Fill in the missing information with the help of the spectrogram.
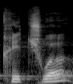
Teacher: Et le terme qui a donné origine au nom de la langue, quechua, dont le sens premier est vallée tempérée, vallée andine tempérée, est prononcé quechua, c'est-à-dire avec une première voyelle qui est quelque chose à mi-chemin entre notre E et notre I, disons, pour simplifier, est interprété par les hispanophones comme un E, et donc ce terme comme quechua.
